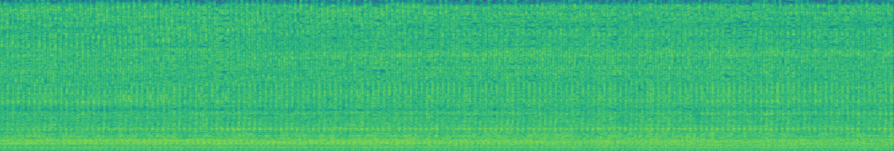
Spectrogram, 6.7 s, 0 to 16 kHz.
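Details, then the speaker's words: Bowman M140 steam engine, first run on air after cleaning and repairing a safety valve with a rusted spring: fast, even chuffing with a steady hiss; runs smoothly, too powerful to stop with a finger. "very powerful engine hear that my finger out couldn't even stop it trying to stop it look very very strong very impressed with that power"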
